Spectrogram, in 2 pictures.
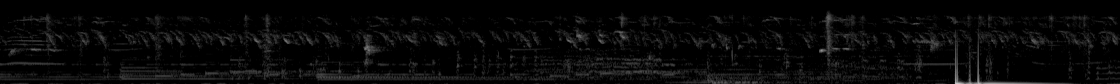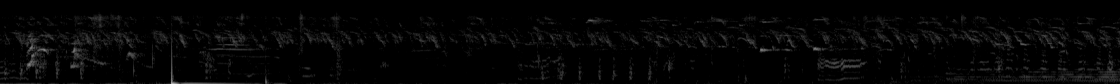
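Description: Chickens clucking, over a dense chatter of short high chirps. There is a loud thump about ten seconds in and a sharp knock about three seconds later.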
